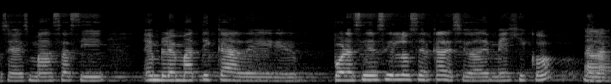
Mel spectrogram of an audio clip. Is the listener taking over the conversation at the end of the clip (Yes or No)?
No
